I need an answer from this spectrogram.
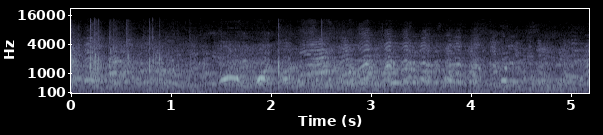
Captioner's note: audience laughing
